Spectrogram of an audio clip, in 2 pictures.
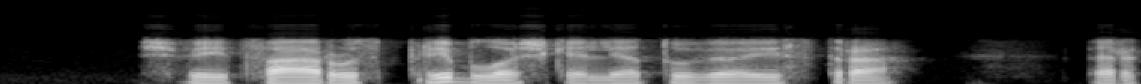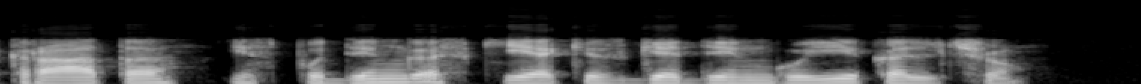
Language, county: Lithuanian, Kaunas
